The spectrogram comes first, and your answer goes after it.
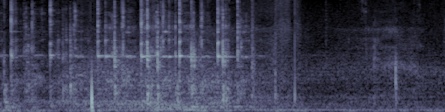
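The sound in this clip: A metal spoon stirs in a cup: quick, bright clinks and scrapes come thick and fast for about three seconds, then thin out to a couple of faint taps.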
